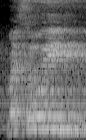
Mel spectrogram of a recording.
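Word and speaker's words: Mussoorie: उसका नाम मसूरी नहीं है, थोड़ा सा अंतर है, उसमें अंकी विधि। क्या बन जाएगा? मंसूरी। तो स्पेलिंग में क्या बनेगा? MAN। इतना ज्यादा पूछ रहा था। मंसूरी बिल्कुल सही जवाब।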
